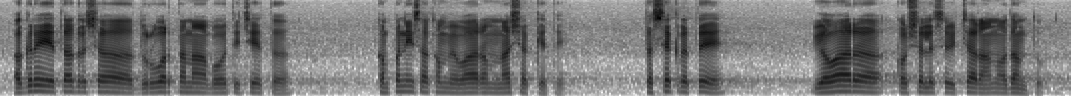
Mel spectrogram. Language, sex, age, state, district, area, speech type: Sanskrit, male, 30-45, Karnataka, Uttara Kannada, rural, spontaneous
